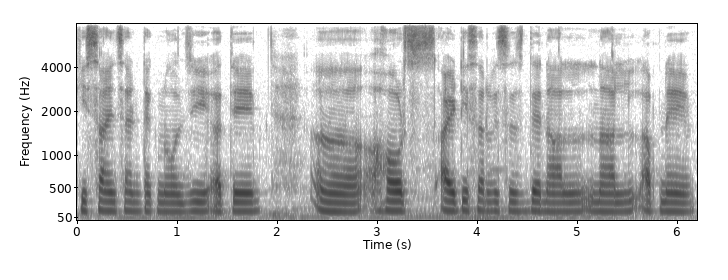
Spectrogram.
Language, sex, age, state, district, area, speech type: Punjabi, male, 30-45, Punjab, Jalandhar, urban, spontaneous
